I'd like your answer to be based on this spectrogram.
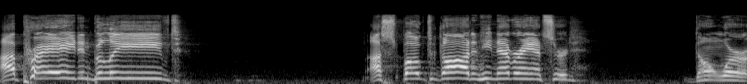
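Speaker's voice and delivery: mocking, high, loud, slow complaining outburst.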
